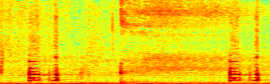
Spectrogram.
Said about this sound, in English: Now, ringing Harrison here.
